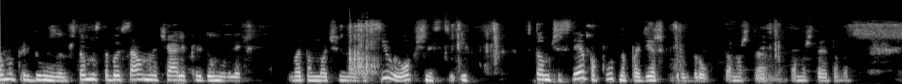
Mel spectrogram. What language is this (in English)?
Russian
